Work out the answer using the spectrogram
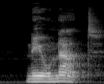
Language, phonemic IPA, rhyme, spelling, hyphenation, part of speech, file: Dutch, /ˌneː.oːˈnaːt/, -aːt, neonaat, neo‧naat, noun, Nl-neonaat.ogg
- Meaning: newborn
